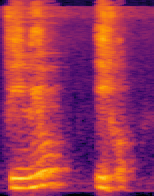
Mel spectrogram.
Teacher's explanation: Esta H tenía sonido hace cientos de años ahora ya no tiene sonido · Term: letra muda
